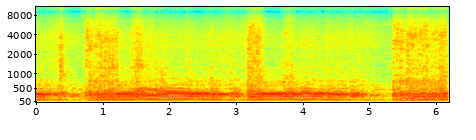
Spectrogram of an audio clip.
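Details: 2005 Harley-Davidson Softail Deluxe with the choke out, after wire brushing both battery cables cured its slow cranking: a lumpy V-twin rumble that blips up and settles several times, pulling cleanly with no misses. The starter itself was fine.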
